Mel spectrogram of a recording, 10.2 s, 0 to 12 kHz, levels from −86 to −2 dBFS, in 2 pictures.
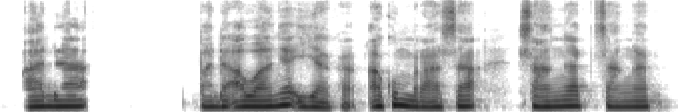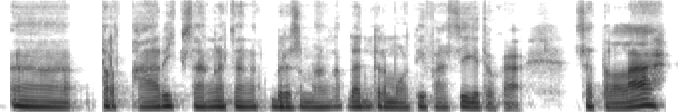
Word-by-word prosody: Pada 125 +2 +2 0.8
pada 115 0 0
awalnya, 125 +5 +5
iya 115 -5 +1
Kak. - - -9
Aku 125 +6 +3
merasa 120 0 +2 0.3
sangat-sangat, 120 -1 0 0.2
eee, 115 -6 +1 0.2
tertarik, 125 0 -1
sangat-sangat 115 0 -1
bersemangat 110 +1 -2
dan 115 0 0
termotivasi 110 -1 -2
gitu, 90 -3 -7
Kak. - - -5 0.4
Setelah 120 +9 +4
115 Hz, 100 wpm, -23 LUFS, 110-125 Hz, 0.8 s, awalnya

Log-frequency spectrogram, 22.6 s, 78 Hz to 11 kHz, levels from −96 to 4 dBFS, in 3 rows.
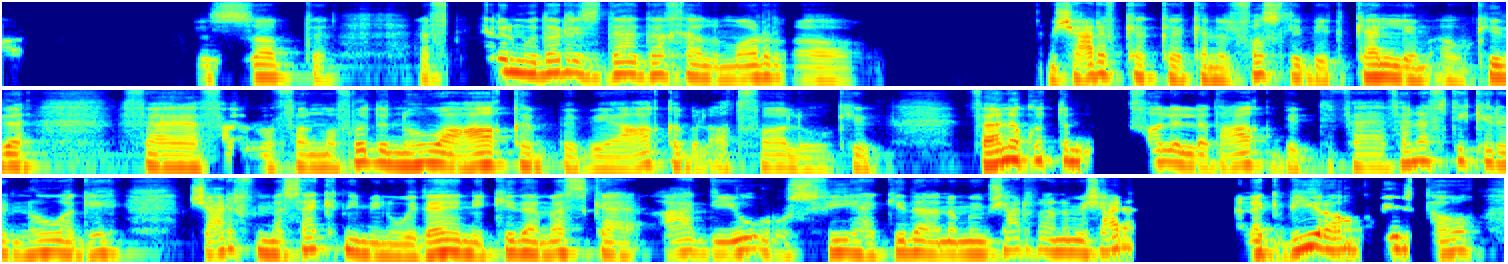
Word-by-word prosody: آه. - - -15 0.9
بالضبط، 135 +1 -3 0.5
أفتكر - - -6
المدرس 175 -4 +3
ده 160 +5 +1
دخل 150 -4 -1
مرّة 125 -3 -3 0.9
مش 120 +3 +7
عارف 155 +5 +4
ك 155 - -2
ك 130 -3 -3
كان 120 -1 -2
الفصل 140 +5 -1
بيتكلّم 125 +1 +1
أو 110 -4 -10
كده 130 -2 +2 0.4
ف 135 - -5
فو 120 0 -1
فالمفروض 125 +6 -1
إن 140 -2 +2
هو 145 +2 +4
عاقب 135 0 +3
ب - - -8
بيعاقب 115 +4 -2
الأطفال 120 0 -5
وكده، 105 +2 -8 0.4
فأنا 175 +7 +7
كنت 180 -1 -3
من 165 - +3
الأطفال 160 0 -4
اللي 130 -3 +2
اتعاقبت، 120 -2 -3
ف 125 0 -8
فأنا 125 +7 -2
أفتكر 165 -4 -3
إن 125 -1 -5
هو 140 0 +1
جِه 130 +2 -4 0.3
مش - - +1
عارف 155 0 -1
مسكني 145 +4 +1
من 120 -2 -1
وداني 125 +4 +4
كده 135 +2 +1
ماسكة 135 +1 0
قعد 135 +2 -5
يقرُص 135 -3 0
فيها 140 -3 -1
كده 140 +2 0
أنا 130 0 0
م - - -1
مش 130 +3 +1
عارف 160 0 -6
أنا 145 -1 +1
مش 145 0 +2
عارف - - +2 0.6
أنا 135 - +4
كبير 170 - +5
أهو، 175 - +2
كبرت 170 -4 -3
أهو 150 +3 -1
135 Hz, 160 wpm, -23 LUFS, 120-150 Hz, 0.9 s, مش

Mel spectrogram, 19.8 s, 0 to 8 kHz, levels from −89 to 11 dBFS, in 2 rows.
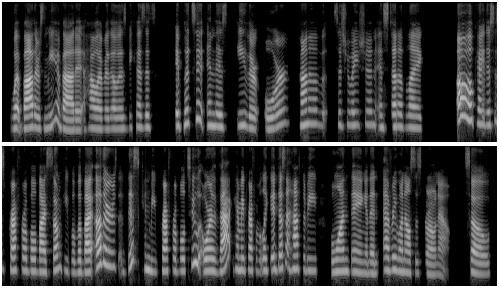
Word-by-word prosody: What 205 +1 0
bothers 205 -1 +7
me 220 - -8
about 180 - +3
it, 175 0 -4
however, 195 -2 -2
though, 195 0 -4
is 195 0 -6
because 215 +1 -8
it's 220 0 -7 0.4
it 235 -1 -1
puts 280 +5 -5
it 360 -2 -4
in 245 -1 -5
this 225 -2 -4 0.2
either-or 230 +2 -3 0.2
kind 260 +2 +3
of 275 -2 -9 0.2
situation 255 +1 -10
instead 220 +1 -2
of 225 -2 -5
like, 210 -2 -2 0.7
"Oh, 405 -5 +8
okay, 275 -5 -2
this 255 +3 -8
is 295 -6 -11
preferable 230 -2 0
by 215 -1 +5
some 235 +6 -1
people, 210 -4 -13
but 205 0 -3
by 205 +1 +9
others, 310 0 +6 0.2
this 375 +6 -2
can 255 -2 -4
be 220 -2 -6
preferable 225 +1 0
too 355 +12 -2
or 225 0 +3
that 215 +2 +6
can 245 -1 -4
be 235 - 0
preferable." 225 -2 -3
Like, 230 -1 -4
it 240 0 0
doesn't 260 0 0
have 255 0 +3
to 240 - -11
be 230 0 -7 0.2
one 220 +2 +1
thing 205 -2 -2
and 185 - -8
then 185 -1 -4
everyone 235 -2 -1
else 195 -1 -1
is 190 0 -16
thrown 170 -2 -3
out. 165 - -7 0.3
So, 180 -4 -1
225 Hz, 180 wpm, -24 LUFS, 205-250 Hz, 0.7 s, by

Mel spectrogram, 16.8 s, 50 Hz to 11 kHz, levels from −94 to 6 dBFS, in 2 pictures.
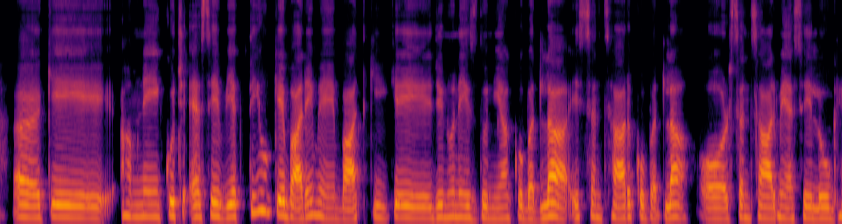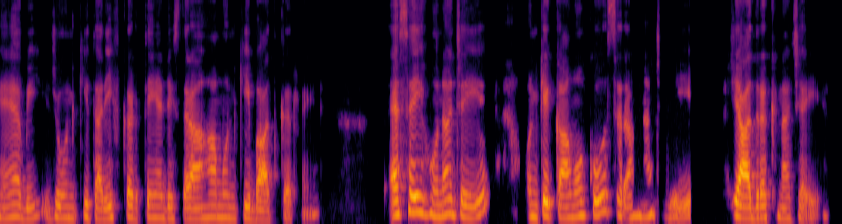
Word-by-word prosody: अ, 170 -2 +3
कि 165 -3 0
हमने 180 -1 -3
कुछ 195 -1 +1
ऐसे 175 +3 +1
व्यक्तियों 180 +10 -1
के 200 - +5
बारे 180 0 +3
में 165 -7 -5
बात 140 -2 +2
की 170 -2 -5
कि 160 -2 0
जिन्होंने 175 0 -2
इस 165 -4 -5
दुनिया 155 -1 -4
को 170 - -1
बदला 165 +5 +4
इस 170 0 -5
संसार 170 -1 0
को 170 -1 -4
बदला। 170 +2 0 0.2
और 150 0 0
संसार 160 -1 0
में 165 - -3
ऐसे 160 +2 -3
लोग 155 +1 -1
हैं 175 +1 -2
अभी 155 0 -4
जो 170 -3 -3
उनकी 165 +3 -4
तारीफ़ 155 +4 -1
करते 170 -1 -1
हैं 160 - -4
जिस 155 -1 -6
तरह 150 0 +3
हम 170 0 -2
उनकी 160 0 -3
बात 130 - +2
कर - - -3
रहे 220 - -17
हैं। 210 - -12 0.8
ऐसा 205 +4 +2
ही 235 0 +9
होना 195 +4 +2
चाहिए 175 -5 0 0.4
उनके 180 +2 +5
कामों 170 +4 +3
को 225 +5 +5
सराहना 190 -4 -2
चाहिए - - -4 0.5
याद 155 0 +9
रखना 165 -2 -2
चाहिए। 185 - -8
170 Hz, 190 wpm, -24 LUFS, 155-180 Hz, 0.8 s, ही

